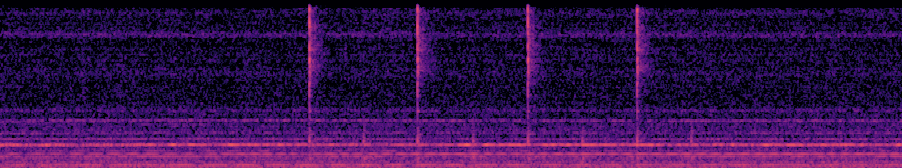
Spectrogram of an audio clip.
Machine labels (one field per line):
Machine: valve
